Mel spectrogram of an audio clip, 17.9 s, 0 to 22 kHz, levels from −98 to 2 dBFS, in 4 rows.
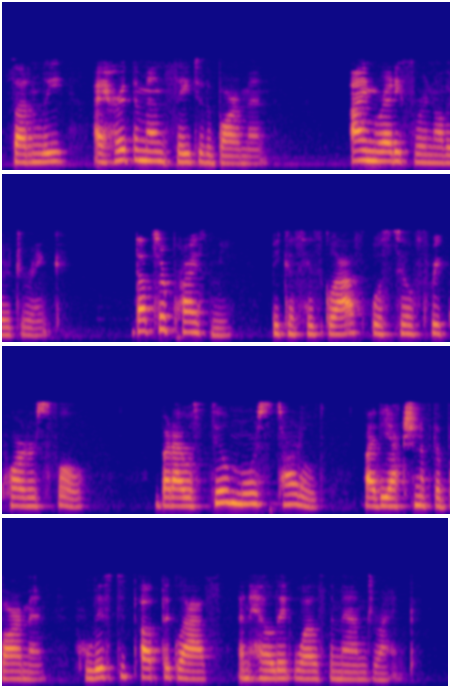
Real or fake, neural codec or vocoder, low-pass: real; none; 5.4 kHz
